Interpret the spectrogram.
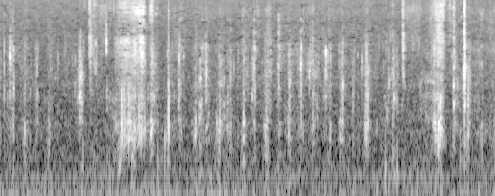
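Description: Close-miked eating of chili-oil skewered meat: wet chewing and many small mouth clicks, with a louder wet mouth sound about two seconds in and a bite of meat pulled off a bamboo skewer about six and a half seconds in.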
